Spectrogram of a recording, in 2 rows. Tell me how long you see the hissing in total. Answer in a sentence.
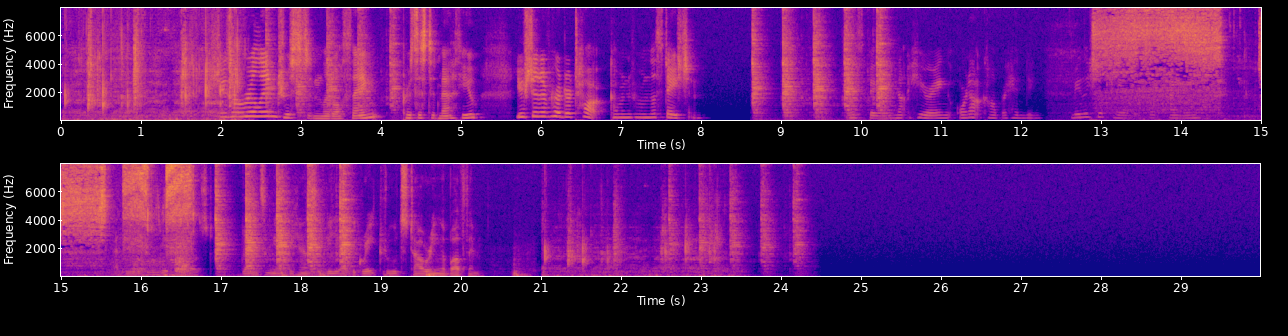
The hissing can be heard for 4 seconds in total.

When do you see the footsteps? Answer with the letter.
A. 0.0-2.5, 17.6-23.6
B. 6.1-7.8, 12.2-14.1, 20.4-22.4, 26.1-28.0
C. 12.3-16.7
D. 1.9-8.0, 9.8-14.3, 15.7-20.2
A.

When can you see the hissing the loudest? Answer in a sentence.
The volume of the hissing peaks at 16 seconds.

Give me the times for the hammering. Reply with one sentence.
The hammering can be heard from 2.5 to 4.2 s, from 8.6 to 10.5 s, from 16.9 to 18.8 s and from 22.6 to 24.4 s.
